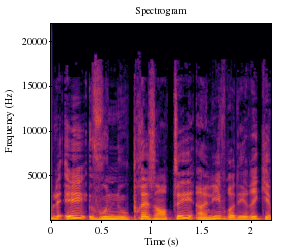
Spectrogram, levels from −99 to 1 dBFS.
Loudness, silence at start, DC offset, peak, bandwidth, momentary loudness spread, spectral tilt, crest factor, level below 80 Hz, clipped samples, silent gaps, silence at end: -24 LUFS; 0 s; under 0.1%; -8 dBFS; 18 kHz; 2 LU; -6 dB/octave; 14 dB; -48 dBFS; under 0.1%; none; 0 s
